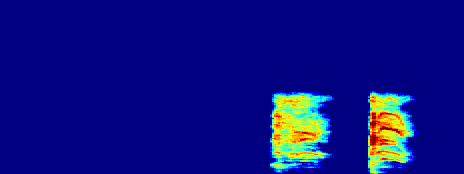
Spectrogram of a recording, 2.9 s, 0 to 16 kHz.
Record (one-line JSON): {"cough_length": "2.9 s", "cough_amplitude": 29656, "cough_signal_mean_std_ratio": 0.3, "survey_phase": "alpha (2021-03-01 to 2021-08-12)", "age": "18-44", "gender": "Female", "wearing_mask": "No", "symptom_none": true, "symptom_onset": "12 days", "smoker_status": "Never smoked", "respiratory_condition_asthma": false, "respiratory_condition_other": false, "recruitment_source": "REACT", "submission_delay": "9 days", "covid_test_result": "Negative", "covid_test_method": "RT-qPCR"}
